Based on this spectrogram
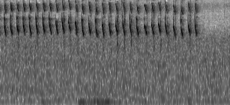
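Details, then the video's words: Cililin song used as a master recording to tutor songbirds, described as clear with pauses: a fast, even series of high, sharp chip notes, about four per second, lasting two and a half seconds, then quiet. "masteran suara, burung cililin suara jernih & berjeda"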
